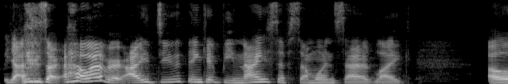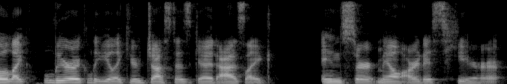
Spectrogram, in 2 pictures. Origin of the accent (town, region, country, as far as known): Santa Cruz, California, United States; born or raised there; also born or lived in England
